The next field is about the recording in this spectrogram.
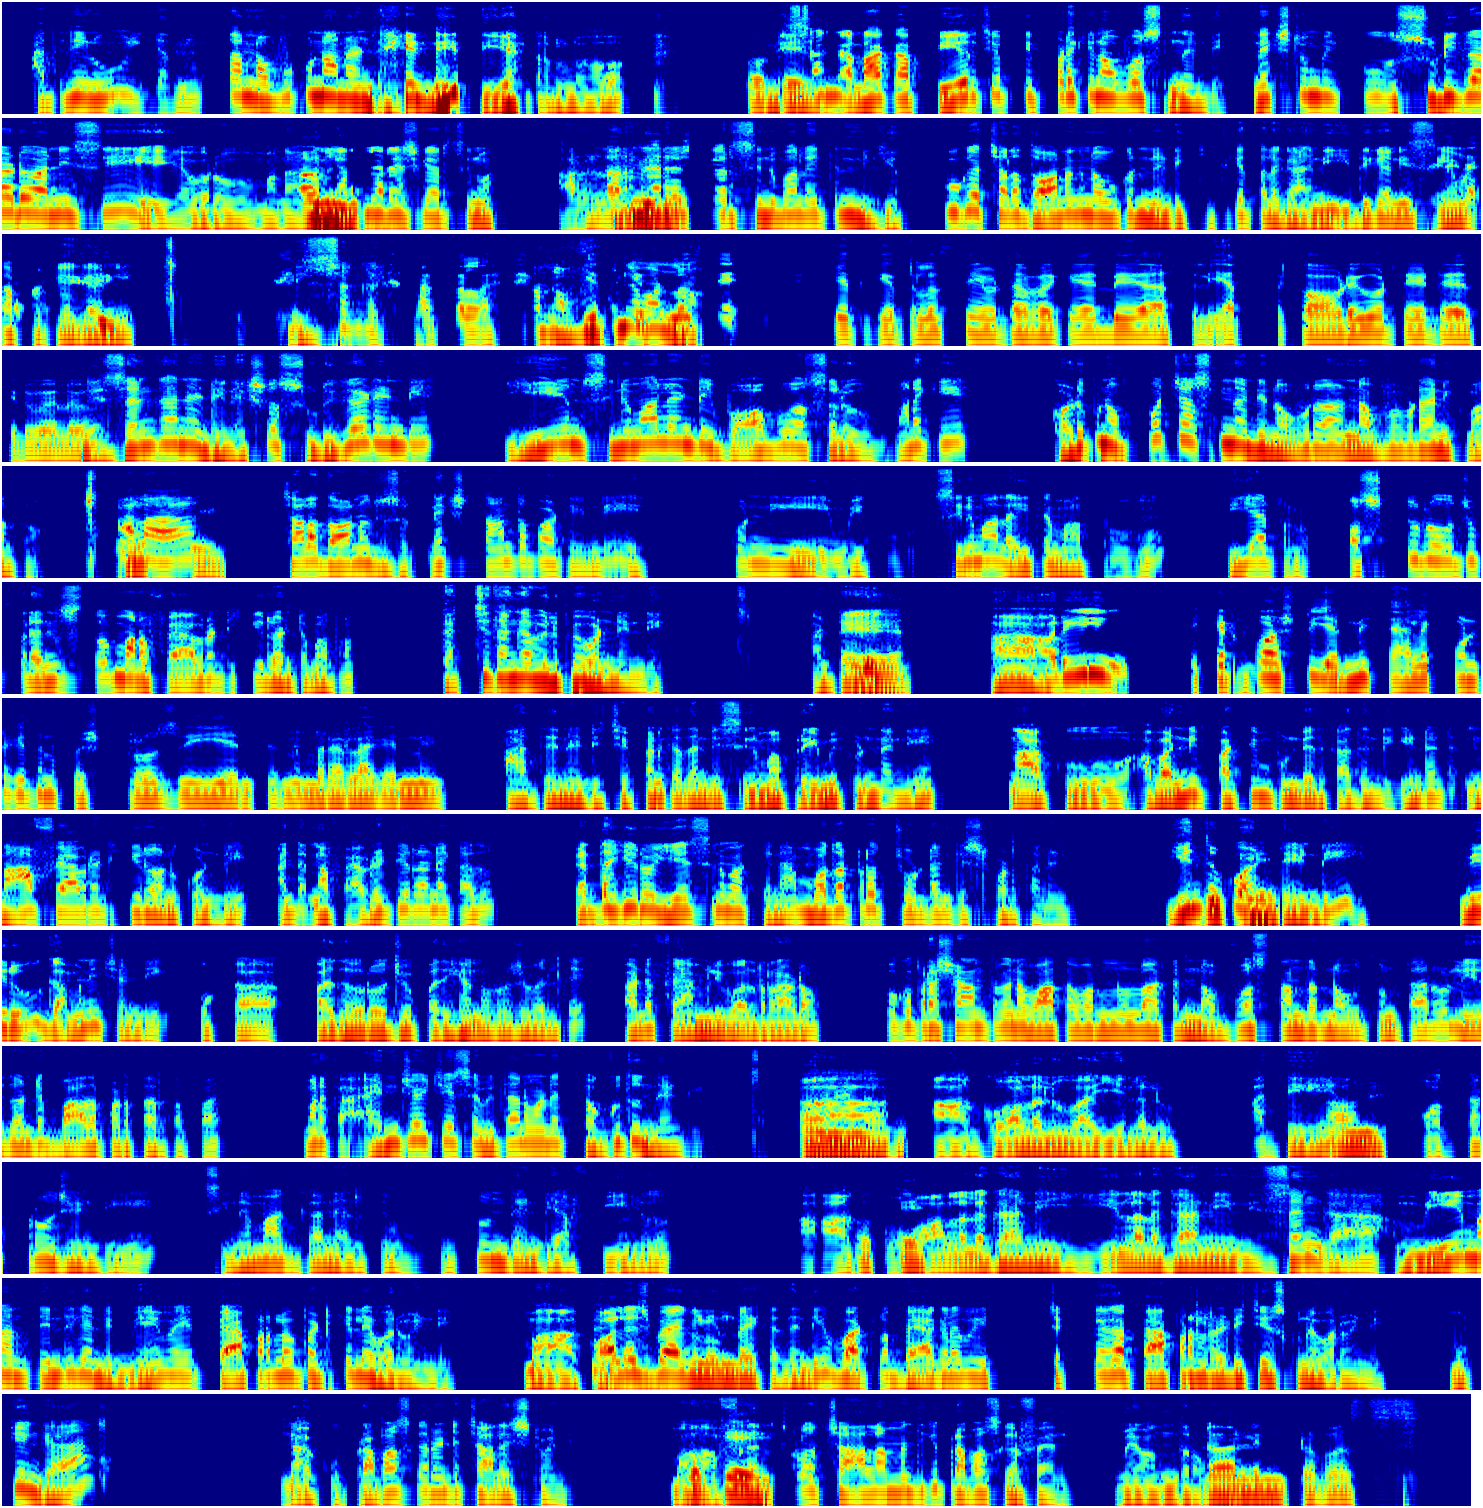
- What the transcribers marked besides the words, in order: laughing while speaking: "అంటే అండి థియేటర్‌లో"; in English: "థియేటర్‌లో"; in English: "నెక్స్ట్"; chuckle; laughing while speaking: "అసల 'కితకితలు' వస్తే? 'కితకితలు', 'సీమటపాకాయ' అండి అసలు ఎంత కామెడీ వుంటయంటే ఆ సినిమాలు"; lip smack; in English: "నెక్స్ట్"; other background noise; lip smack; in English: "నెక్స్ట్"; in English: "థియేటర్‌లో"; in English: "ఫ్రెండ్స్‌తో"; in English: "ఫేవరైట్ హీరో"; in English: "టికెట్ కాస్ట్"; lip smack; other noise; in English: "ఫస్ట్"; in English: "ఫేవరైట్ హీరో"; in English: "ఫేవరైట్ హీరో"; in English: "హీరో"; in English: "ఫ్యామిలీ"; in English: "ఎంజాయ్"; lip smack; in English: "పేపర్‌లో"; in English: "కాలేజ్"; chuckle; in English: "రెడీ"; in English: "ఫ్రెండ్స్‌లొ"; in English: "ఫాన్స్"
- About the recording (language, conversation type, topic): Telugu, podcast, సినిమా హాల్‌కు వెళ్లిన అనుభవం మిమ్మల్ని ఎలా మార్చింది?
